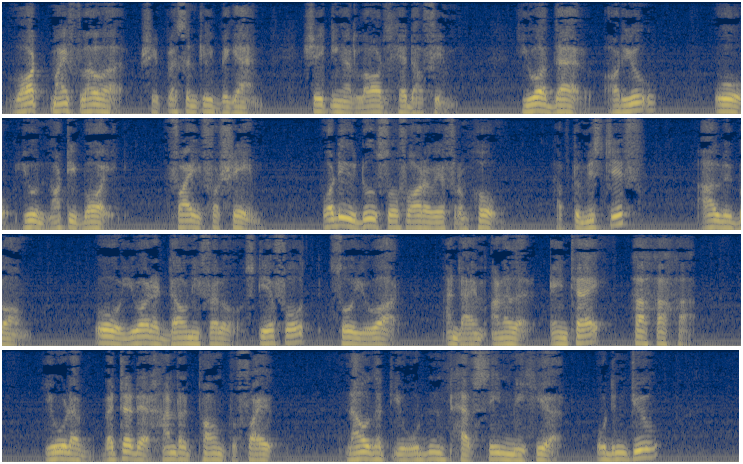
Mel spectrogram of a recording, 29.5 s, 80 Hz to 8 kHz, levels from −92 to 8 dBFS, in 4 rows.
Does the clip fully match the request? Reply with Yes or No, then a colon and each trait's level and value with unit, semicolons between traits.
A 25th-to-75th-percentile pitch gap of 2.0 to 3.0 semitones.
Yes: narrow, 2.6 semitones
